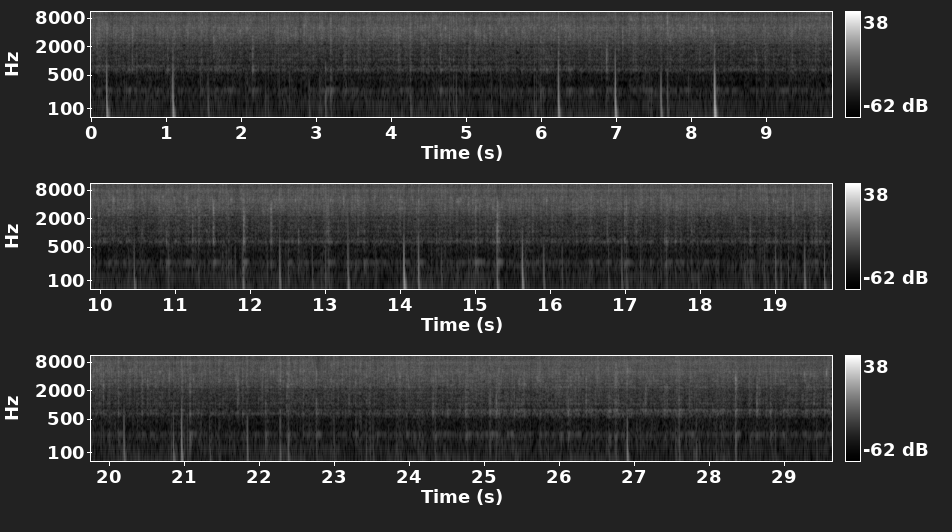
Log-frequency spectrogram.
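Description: Cut cocktail sausages and a piece of meat frying in a pan: a steady sizzling hiss with scattered sharp pops of spitting fat.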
